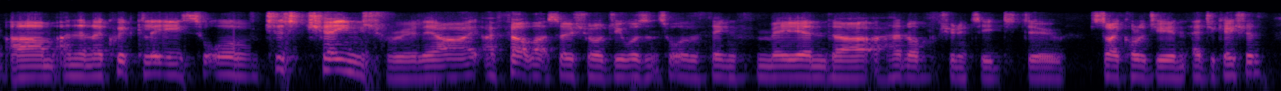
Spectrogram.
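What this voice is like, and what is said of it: Bristol English accent. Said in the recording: “I grew up in sort of Bristol, as you can probably tell from my accent.”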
